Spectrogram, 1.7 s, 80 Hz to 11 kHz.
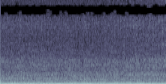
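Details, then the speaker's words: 1993 Toyota MR2 SW20 with swapped 2GR-FE V6, first run after install: low uneven stumbling idle, stalls when throttle is applied; owner suspects injectors gummed up from sitting, something fuel related, unconfirmed; rough idle. "I'm wondering if there's an issue with uh injectors just kind of being gummed up from sitting for so long because it's not running really great it's a little stumbly and as soon as I hit the gas it stalls out"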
